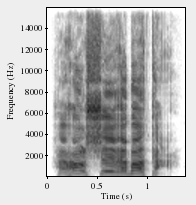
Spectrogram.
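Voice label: cheers, Russian; Medic; «Хорошая работа!»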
